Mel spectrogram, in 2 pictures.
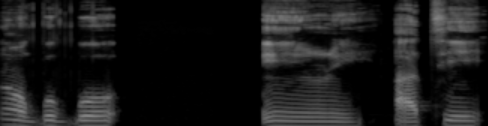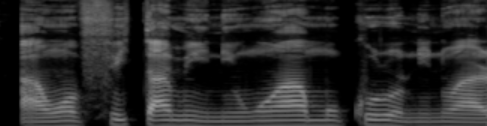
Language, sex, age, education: Yoruba, male, 30-45, tertiary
